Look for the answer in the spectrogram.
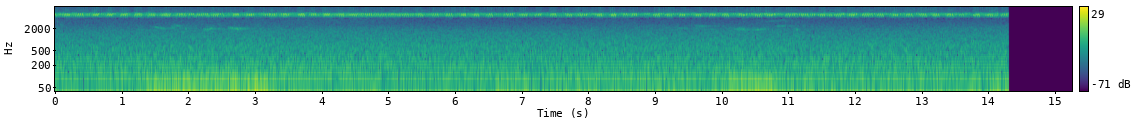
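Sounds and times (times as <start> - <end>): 
cricket chorus chirping: 0.0 - 14.3.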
